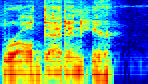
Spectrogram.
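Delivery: put-on flat, deadpan child voice. Retelling how a child stopped in the basement: imitating a child's flat deadpan. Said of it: "straight face".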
